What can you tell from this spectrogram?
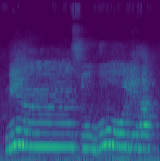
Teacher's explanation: Jadi suara nun sukun di sini dibaca samar ketika berjumpa dengan salah satu hurufnya ikhfa yang berupa sin.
